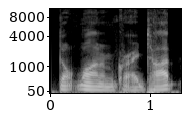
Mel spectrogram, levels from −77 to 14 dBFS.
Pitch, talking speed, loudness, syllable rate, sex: 100 Hz, 230 wpm, -16 LUFS, 4.6 syllables/s, male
